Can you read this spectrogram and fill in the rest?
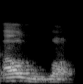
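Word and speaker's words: الله: Allah ini sudah cara bacanya ada dua. Ya, kalau dia kasrah menjadi tipis milah. Kalau seandainya dhammah sama fathah mullah. Allah. Tebal ya, Allah. Bukan Allah tadi ya.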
